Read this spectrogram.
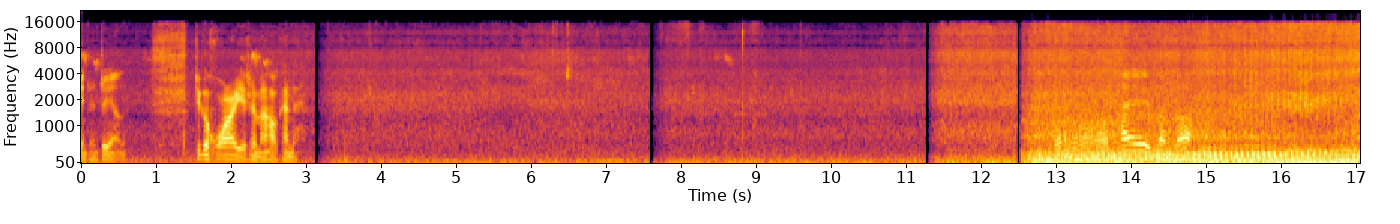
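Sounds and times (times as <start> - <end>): low rumble of street ambience: 0.0 - 17.0
loud low rumble: 12.5 - 17.0.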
